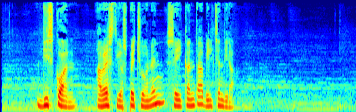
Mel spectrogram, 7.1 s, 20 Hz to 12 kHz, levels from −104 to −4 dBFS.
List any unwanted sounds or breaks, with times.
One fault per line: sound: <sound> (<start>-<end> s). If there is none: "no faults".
no faults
